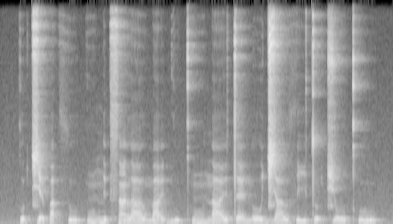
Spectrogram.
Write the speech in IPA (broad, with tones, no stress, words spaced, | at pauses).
kʊ˦ʔt͡ɕɛ̰˦˨pä˦ʔθu˨ kũ˦ŋɪ˦ʔsã˦˨la˨ʊ̯ ma̰˦˨ɪ̯bu˦ kʰũ˦na˨ɪ̯ tɛ̰˦˨ no˨d͡ʑa˦ʊ̯θi˨ tʊ˦ʔt͡ɕo˦ʊ̯ kʰṵ˦˨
